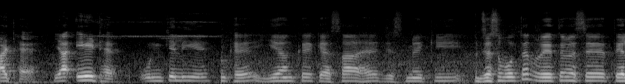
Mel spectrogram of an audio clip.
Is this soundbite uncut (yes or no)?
no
